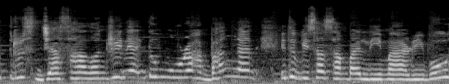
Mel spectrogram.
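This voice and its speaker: A young woman, telling stories casually and expressively. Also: sits high. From Malaysia. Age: young adult. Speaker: university student abroad. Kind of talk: casual storytelling.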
